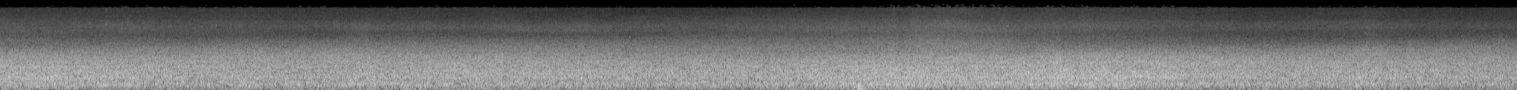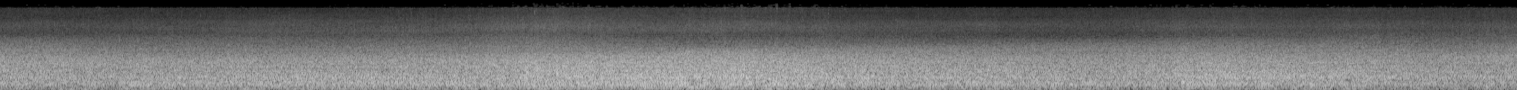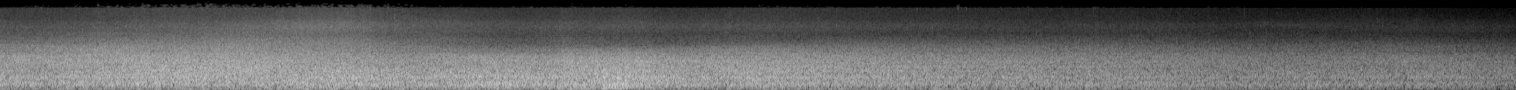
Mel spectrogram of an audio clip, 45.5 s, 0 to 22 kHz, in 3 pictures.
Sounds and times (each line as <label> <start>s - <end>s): The sea 0.0s - 45.5s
